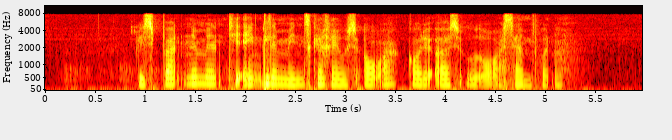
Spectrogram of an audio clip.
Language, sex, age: Danish, female, 23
